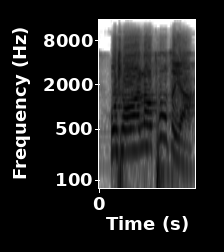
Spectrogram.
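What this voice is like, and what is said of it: Put-on old Beijing accent, sounds Henan. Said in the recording (Chinese): “老北京的口音...老北京口音...京腔怎么河南味儿的这个”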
